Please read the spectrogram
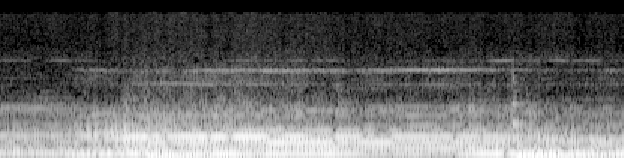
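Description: Hindustani classical male vocal in raag Kaushik Dhwani over a tanpura drone. The voice glides up into a long held note, then moves off it near the end.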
